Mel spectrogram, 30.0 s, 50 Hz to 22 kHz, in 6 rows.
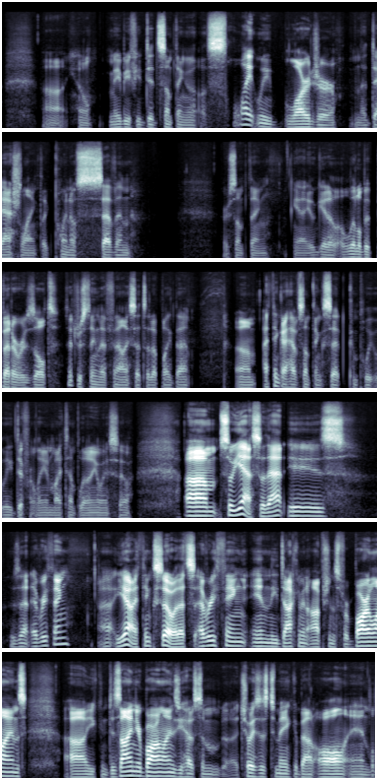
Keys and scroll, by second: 1.0 alt+super+a, 7.2 7, 13.4 alt+super+a, 17.7 super+z, 19.2 alt+super+a.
